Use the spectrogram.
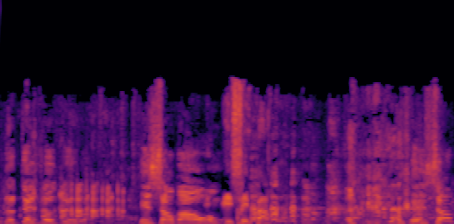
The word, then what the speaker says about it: Mahon: Sauf que c'est pas mayo, c'est Mahon, le porc. Bah parce que vous le prononcez à l'américaine.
